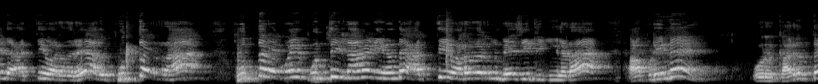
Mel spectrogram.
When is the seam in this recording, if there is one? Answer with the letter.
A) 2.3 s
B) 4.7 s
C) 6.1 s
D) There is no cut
D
